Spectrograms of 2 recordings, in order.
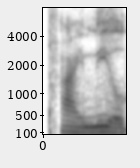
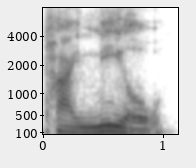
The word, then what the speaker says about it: pineal: just want to say it's pronounced pineal, not pineal, okay? It sounds so ignorant when I hear people say pineal. It's not a needle, it's a gland, pineal, okay?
